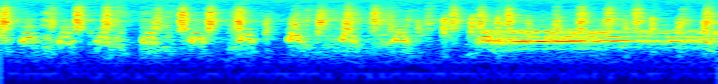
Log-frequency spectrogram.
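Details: A Great Blue Heron (Ardea herodias) calls: a fast run of harsh, hoarse croaks about three per second, then a longer, drawn-out rasping squawk.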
